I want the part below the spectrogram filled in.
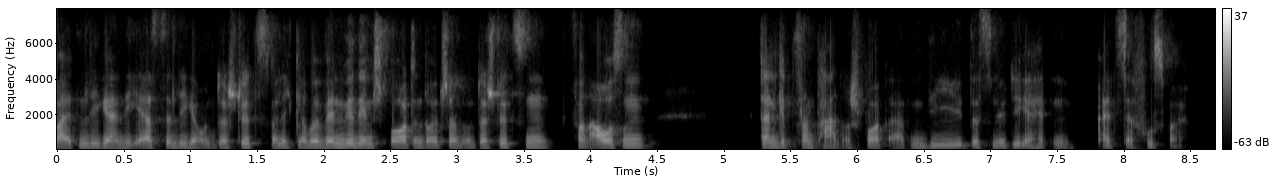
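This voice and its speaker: With an ordinary speaking voice, a woman talks at medium pitch and a fairly quick pace. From Brandenburg, Germany (Rangsdorf, south of Berlin). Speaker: sports presenter. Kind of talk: interview.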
